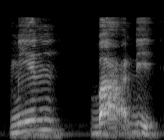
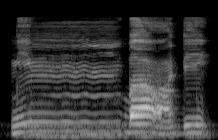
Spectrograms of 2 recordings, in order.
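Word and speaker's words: مِنْ بَعْدِ: Di sini contoh awalan bacanya itu min ba'di. Tapi berdasarkan dengan hukum bacaan iqlab, nun matinya harus digantikan dengan mim. Berarti bacanya menjadi mim ba'di.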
